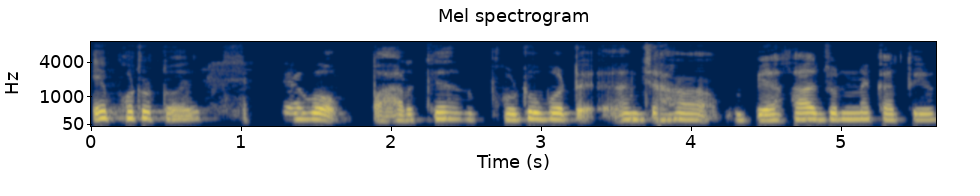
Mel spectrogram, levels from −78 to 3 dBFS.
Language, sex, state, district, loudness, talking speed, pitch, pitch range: Bengali, male, West Bengal, Jhargram, -17 LUFS, 140 wpm, 170 Hz, 155-175 Hz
